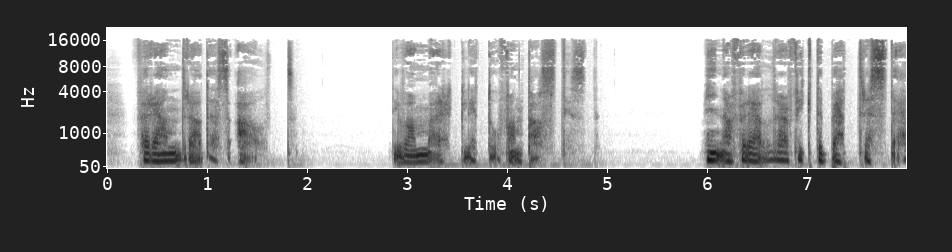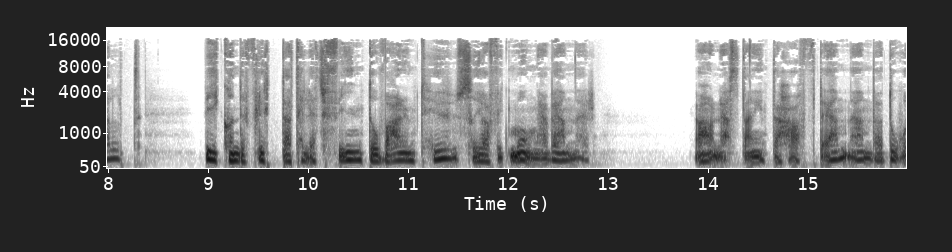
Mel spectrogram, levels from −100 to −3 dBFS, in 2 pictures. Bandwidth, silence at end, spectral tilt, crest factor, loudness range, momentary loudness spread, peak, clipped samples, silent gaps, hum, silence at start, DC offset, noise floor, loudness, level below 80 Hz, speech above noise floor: 17 kHz; 0 s; -5 dB/octave; 20 dB; 6 LU; 12 LU; -4 dBFS; under 0.1%; none; none; 0.3 s; under 0.1%; -81 dBFS; -23 LUFS; -60 dBFS; 58 dB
